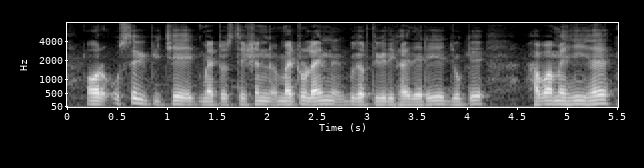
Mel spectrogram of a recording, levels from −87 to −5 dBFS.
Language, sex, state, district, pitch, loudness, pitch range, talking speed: Bhojpuri, male, Bihar, Saran, 125 Hz, -20 LUFS, 115-130 Hz, 215 wpm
